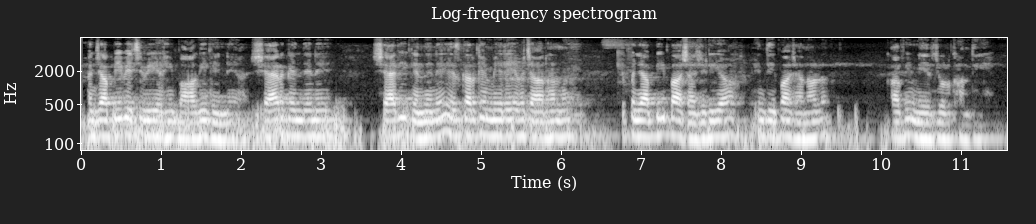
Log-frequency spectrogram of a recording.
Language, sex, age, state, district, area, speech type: Punjabi, male, 30-45, Punjab, Tarn Taran, rural, spontaneous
